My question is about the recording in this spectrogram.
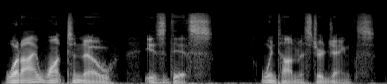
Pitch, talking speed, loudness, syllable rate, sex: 80 Hz, 170 wpm, -22 LUFS, 3.7 syllables/s, male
